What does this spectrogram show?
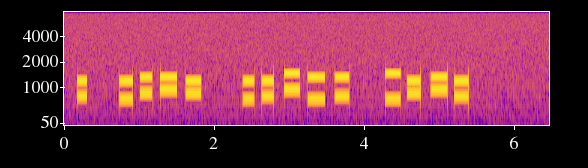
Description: DTMF, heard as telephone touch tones, dialled by hand, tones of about 190 ms. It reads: 4 1807 14#25 3704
